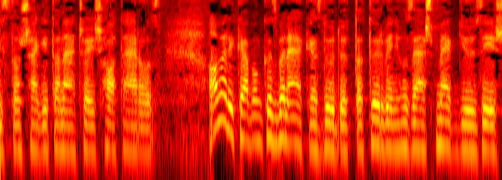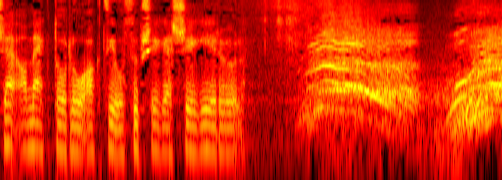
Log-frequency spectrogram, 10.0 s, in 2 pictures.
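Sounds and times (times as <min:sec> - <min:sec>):
speech: 0:00.0 - 0:07.8
sailors of the Moskva missile cruiser cheering hurrah as ship departs: 0:08.0 - 0:10.0.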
